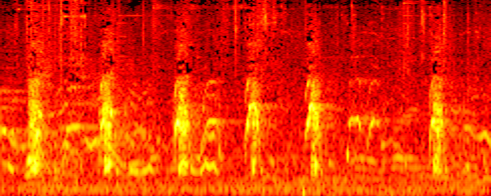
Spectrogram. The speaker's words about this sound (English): Hey, guys, here come the dogs. Training days can get pretty noisy.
